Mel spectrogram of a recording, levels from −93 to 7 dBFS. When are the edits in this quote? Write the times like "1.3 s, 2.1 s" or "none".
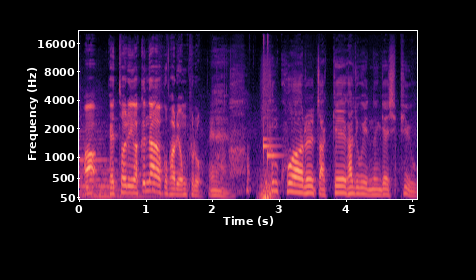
2.7 s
